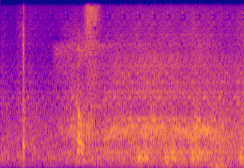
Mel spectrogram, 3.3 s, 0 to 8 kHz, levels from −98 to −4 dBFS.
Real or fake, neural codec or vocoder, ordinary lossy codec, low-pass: fake; codec, 16 kHz, 1.1 kbps, Voila-Tokenizer; Opus, 64 kbps; 7.2 kHz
